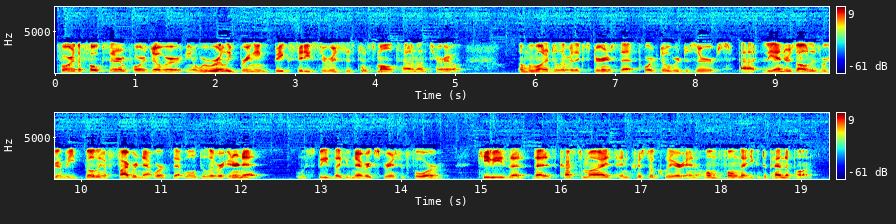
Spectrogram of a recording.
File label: Radio Interview; Port Dover Fibre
